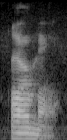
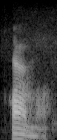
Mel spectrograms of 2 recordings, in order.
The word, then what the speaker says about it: karma: Bill Ezekiel asks a question about dealing with karma. Karma, right? But properly pronounced as karma.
